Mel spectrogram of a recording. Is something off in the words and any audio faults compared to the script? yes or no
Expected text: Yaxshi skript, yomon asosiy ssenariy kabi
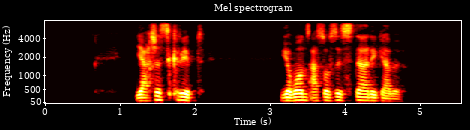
no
